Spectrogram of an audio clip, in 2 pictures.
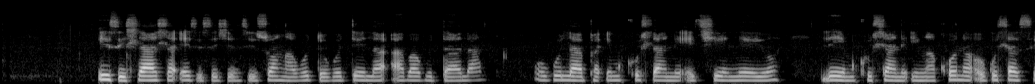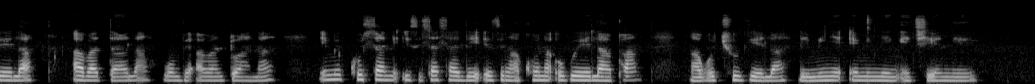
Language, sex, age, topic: North Ndebele, female, 18-24, health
